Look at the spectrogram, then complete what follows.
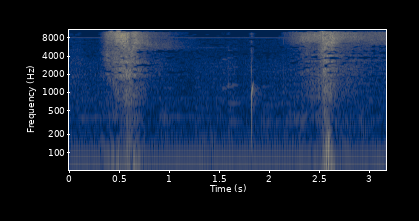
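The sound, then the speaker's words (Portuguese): A voice softly imitates a noiseless kind of firework: a breathy whoosh, a small popping whistle, then another airy burst with a low thump, all gentle with no talking. “Eu tenho é pavor é os, de fogos de artifício. É os sem barulhos, os, os, sem barulhos, né?”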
